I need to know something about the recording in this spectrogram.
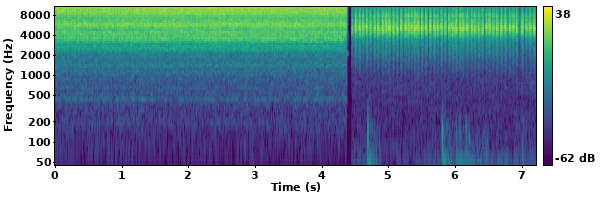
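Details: A rattlesnake sounds its rattle as a warning to predators when threatened: a steady high hissing buzz, then after a brief cut a rougher, pulsed rattle with a few low thumps underneath.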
